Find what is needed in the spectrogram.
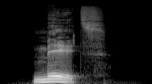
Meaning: spleen
- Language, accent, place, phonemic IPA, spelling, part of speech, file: German, Germany, Berlin, /mɪl(t)s/, Milz, noun, De-Milz.ogg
